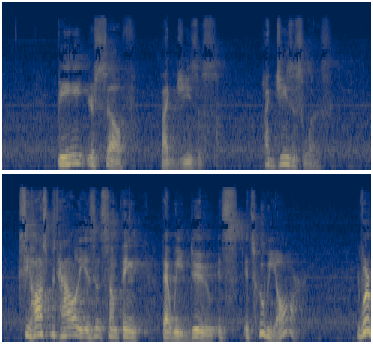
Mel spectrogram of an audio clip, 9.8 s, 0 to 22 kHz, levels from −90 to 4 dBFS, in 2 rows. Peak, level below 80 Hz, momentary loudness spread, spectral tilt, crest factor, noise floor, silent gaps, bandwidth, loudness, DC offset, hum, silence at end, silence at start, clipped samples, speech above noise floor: -12 dBFS; -80 dBFS; 17 LU; -5.5 dB/octave; 22 dB; -60 dBFS; none; 15.5 kHz; -33 LUFS; under 0.1%; none; 0 s; 0.75 s; under 0.1%; 27 dB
